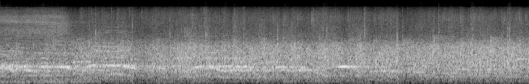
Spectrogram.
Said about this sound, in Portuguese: Só quem crê glorifica e senta aplaudindo a Jesus.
